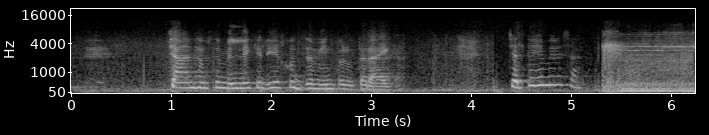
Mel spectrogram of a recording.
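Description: A young woman answers playfully, heard through an old recording.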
